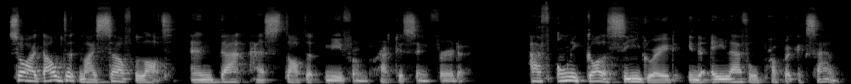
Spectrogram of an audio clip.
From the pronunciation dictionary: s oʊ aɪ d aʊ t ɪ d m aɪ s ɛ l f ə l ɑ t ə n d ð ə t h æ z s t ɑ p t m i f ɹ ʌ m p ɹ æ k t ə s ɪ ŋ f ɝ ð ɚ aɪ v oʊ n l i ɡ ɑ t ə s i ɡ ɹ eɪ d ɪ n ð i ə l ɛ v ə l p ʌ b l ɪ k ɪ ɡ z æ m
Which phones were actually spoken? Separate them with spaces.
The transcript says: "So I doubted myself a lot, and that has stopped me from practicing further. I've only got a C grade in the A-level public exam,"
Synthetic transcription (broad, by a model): s oʊ aɪ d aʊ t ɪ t m aɪ s ɛ l f ə l ɑ t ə n ð ə t h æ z s t ɑ p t m i f ɹ ʌ m p ɹ æ k t ə s ɪ ŋ f ɝ ð ɚ aɪ v oʊ n l i ɡ ɑ t ə s i ɡ ɹ eɪ d ɪ n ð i ə l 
